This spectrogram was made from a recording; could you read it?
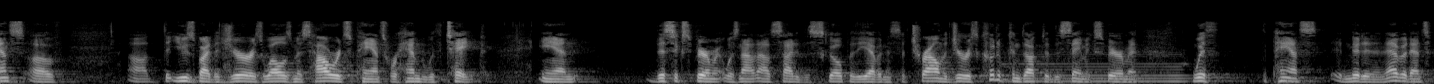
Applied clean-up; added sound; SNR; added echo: none; Bowed string instrument; 16 dB; none.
